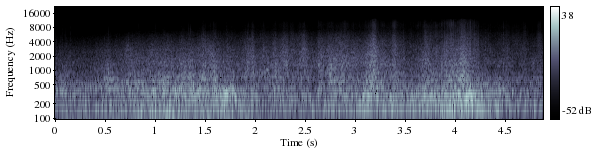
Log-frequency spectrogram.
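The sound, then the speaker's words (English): A loud, continuous jet roar of fighter planes thundering overhead at an airbase in Shandong while dropping flares, a broad rumbling thunder that swells and surges slightly as they pass, with no voices. “Another stop was at an airbase in Shandong, where fighter planes thundered overhead, dropping flares.”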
